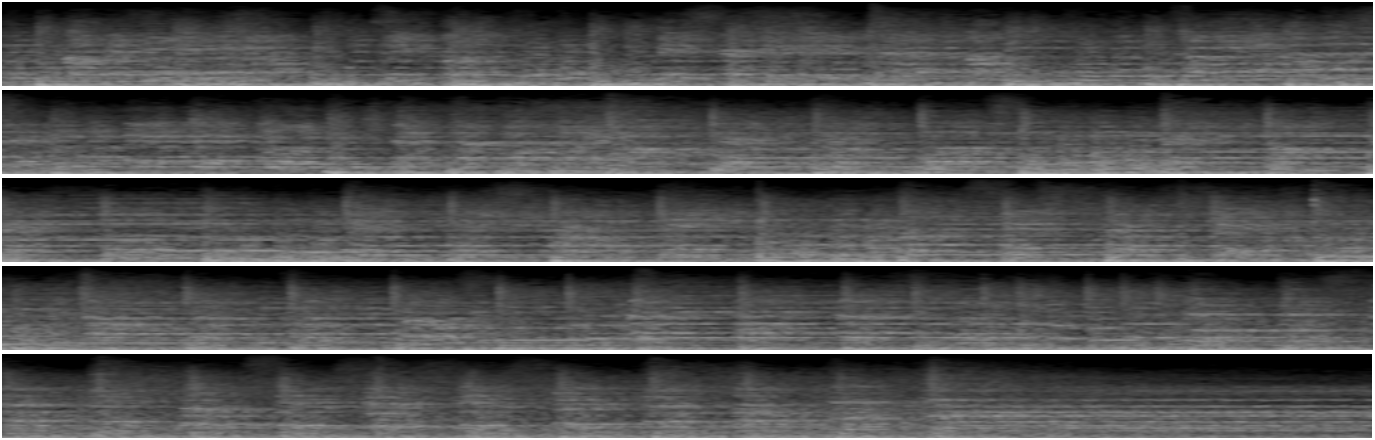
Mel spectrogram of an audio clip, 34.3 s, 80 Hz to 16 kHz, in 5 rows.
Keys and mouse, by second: 0.7 g, 4.0 middle click, 8.8 KP_3, 9.9 g, 11.5 middle click, 13.2 shift+click, 14.6 KP_3, 15.2 g, 19.1 middle click, 20.6 KP_7, 21.1 3, 21.7 shift+middle click, 22.5 shift+middle click, 24.6 ctrl+r, 28.9 3, 30.5 KP_3.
